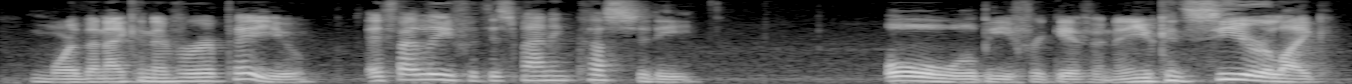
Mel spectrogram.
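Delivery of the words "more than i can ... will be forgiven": plain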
